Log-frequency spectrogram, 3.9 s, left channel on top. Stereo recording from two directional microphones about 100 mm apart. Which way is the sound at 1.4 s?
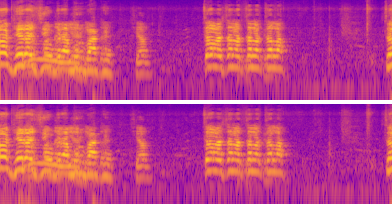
10° right (ahead or behind).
